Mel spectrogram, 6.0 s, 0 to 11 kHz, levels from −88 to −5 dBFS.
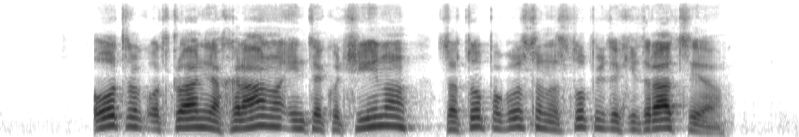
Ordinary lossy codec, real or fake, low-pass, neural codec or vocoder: none; fake; 9.9 kHz; vocoder, 22.05 kHz, 80 mel bands, WaveNeXt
